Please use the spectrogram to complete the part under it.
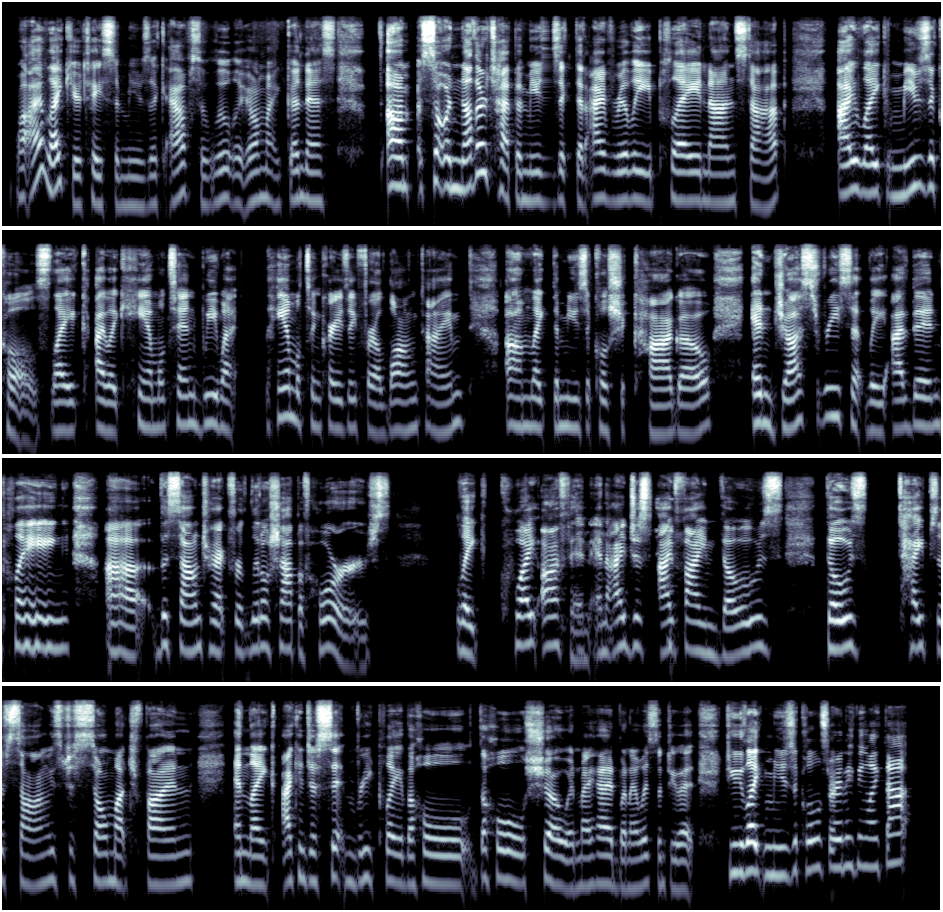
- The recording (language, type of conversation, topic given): English, unstructured, Which songs or artists have you been replaying nonstop lately, and what is it about them that connects with you?
- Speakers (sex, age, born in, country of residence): female, 18-19, United States, United States; female, 50-54, United States, United States
- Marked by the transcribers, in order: laughing while speaking: "playing"; chuckle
